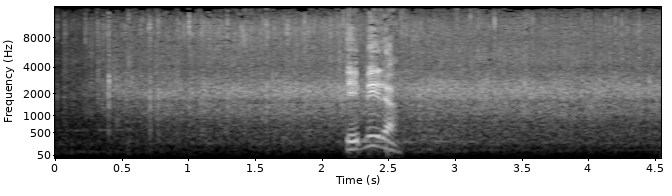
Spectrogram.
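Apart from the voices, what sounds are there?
audience applause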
